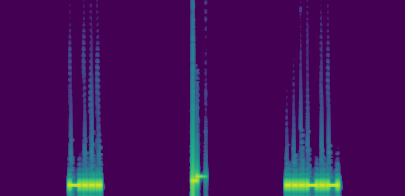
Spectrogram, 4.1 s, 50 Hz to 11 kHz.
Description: Morse code, heard as a keyed tone, about 34 wpm, 700 Hz. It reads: B <SK>
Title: Single Character (Letter:Number:Punctuation:Prosign) 35wpm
